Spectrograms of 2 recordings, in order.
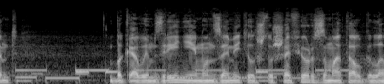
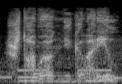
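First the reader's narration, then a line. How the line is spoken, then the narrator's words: Fervent whisper in ear. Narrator (Russian): жарко прошептал тот ему в ухо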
